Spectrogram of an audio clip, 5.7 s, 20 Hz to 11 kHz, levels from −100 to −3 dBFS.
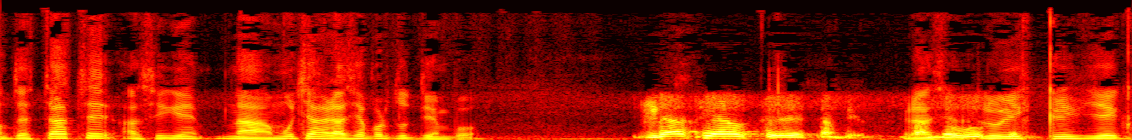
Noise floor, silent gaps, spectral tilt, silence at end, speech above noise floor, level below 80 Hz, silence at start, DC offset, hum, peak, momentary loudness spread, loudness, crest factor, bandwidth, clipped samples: -51 dBFS; none; -7.5 dB/octave; 0 s; 30 dB; -58 dBFS; 0 s; under 0.1%; none; -4 dBFS; 13 LU; -21 LUFS; 16 dB; 10.5 kHz; under 0.1%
